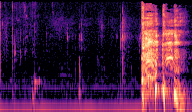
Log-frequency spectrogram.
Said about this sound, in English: Sorry, I keep coughing into that. I intend to shield that and I don't.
